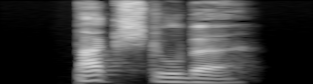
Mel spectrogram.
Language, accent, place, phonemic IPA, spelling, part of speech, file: German, Germany, Berlin, /ˈbakˌʃtuːbə/, Backstube, noun, De-Backstube.ogg
- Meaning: bakery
